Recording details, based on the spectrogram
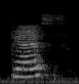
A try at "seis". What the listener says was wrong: Cies. You said ques, like queso. Cies. I think it's S-E-I-S.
